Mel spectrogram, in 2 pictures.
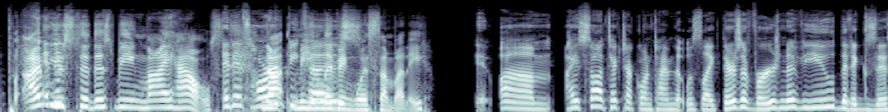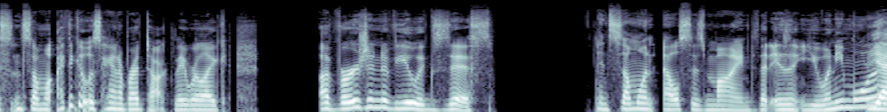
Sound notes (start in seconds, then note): none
